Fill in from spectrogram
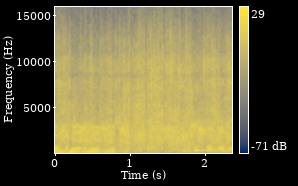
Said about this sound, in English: Yep. Give the man applause. Yeah.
